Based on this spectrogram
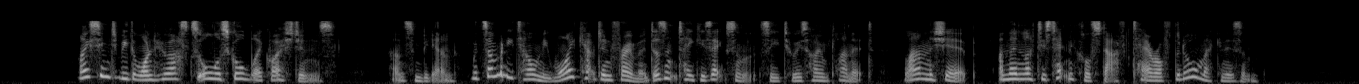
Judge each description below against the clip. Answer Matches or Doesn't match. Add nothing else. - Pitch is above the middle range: Matches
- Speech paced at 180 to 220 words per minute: Matches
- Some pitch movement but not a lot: Doesn't match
